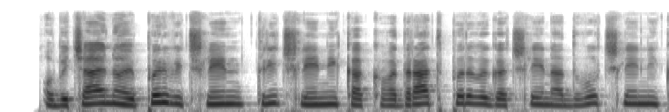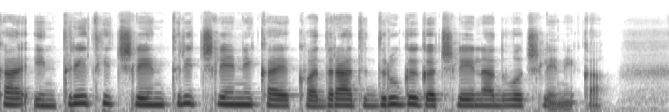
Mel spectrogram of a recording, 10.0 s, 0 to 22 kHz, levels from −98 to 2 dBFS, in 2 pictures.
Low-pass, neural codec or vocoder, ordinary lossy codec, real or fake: 14.4 kHz; none; none; real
